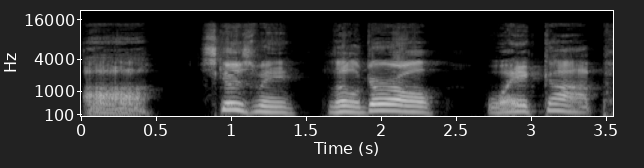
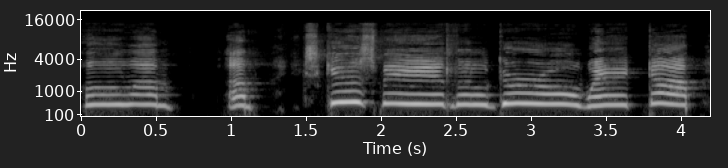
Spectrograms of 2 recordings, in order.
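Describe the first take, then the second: First: Loud, firm father bear; Papa Bear. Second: Very high falsetto, hesitant then louder; high polite motherly wake-up call; Mama Bear. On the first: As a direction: rouse the sleeper with a loud call. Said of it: "Papa Bear says". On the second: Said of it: "Mama Bear goes". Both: Acted.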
